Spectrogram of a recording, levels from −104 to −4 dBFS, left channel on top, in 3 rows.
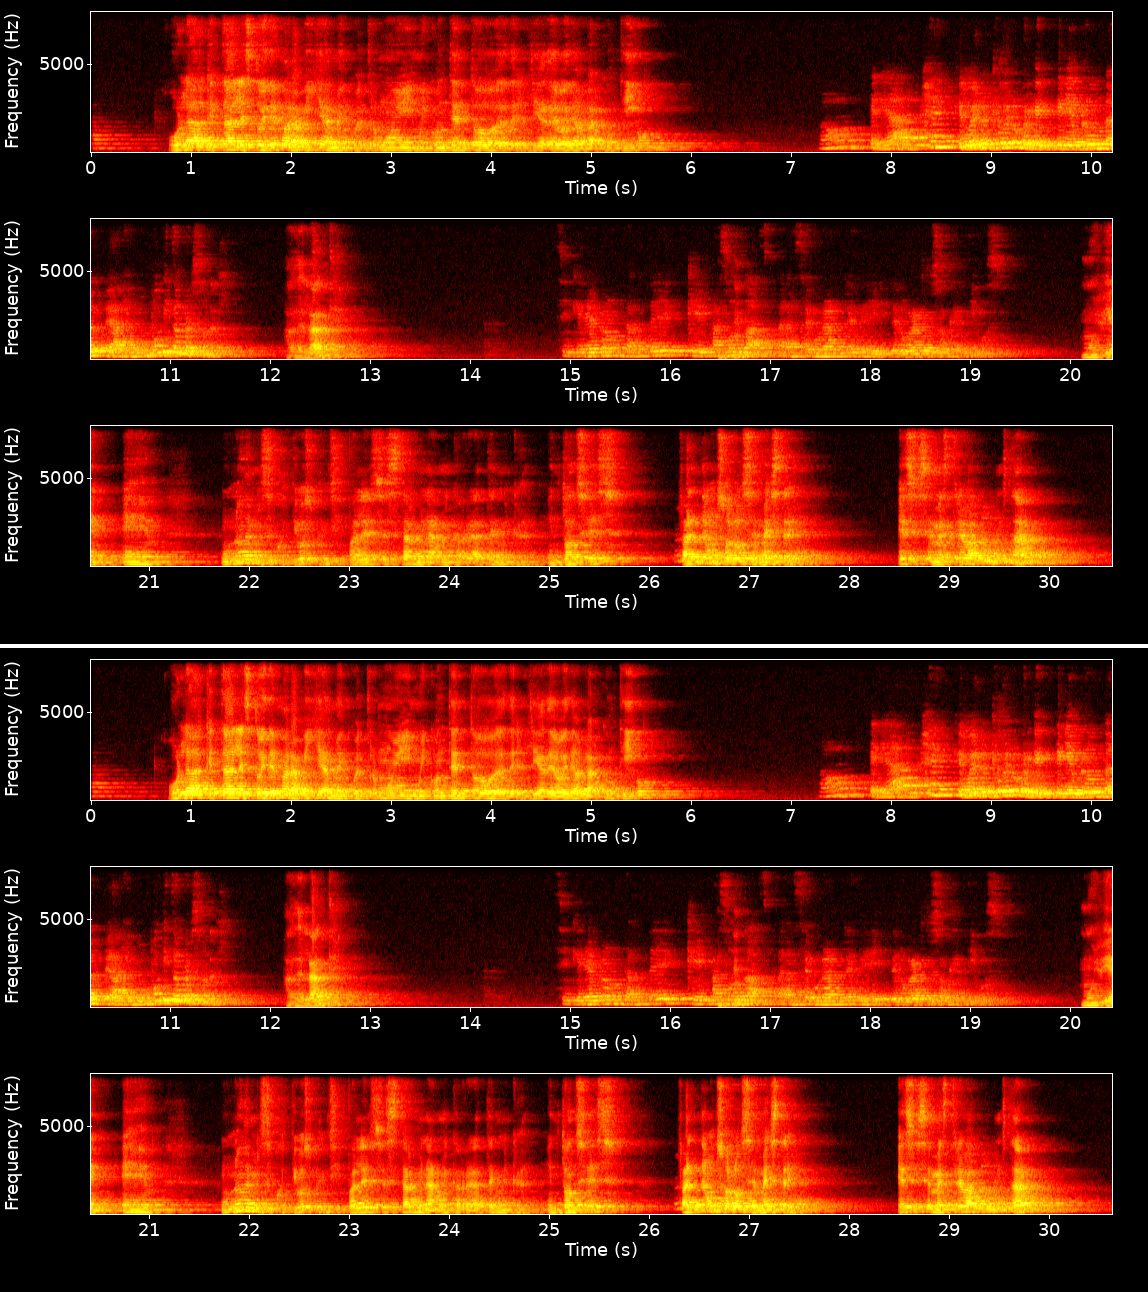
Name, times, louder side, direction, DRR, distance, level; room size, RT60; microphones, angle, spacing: voice 1, 0.8-5.6 12.1-12.7 16.6-16.7 20.1-21.1 21.7-25.7 26.3-27.5 28.5-29.8, right 2 dB, 55° right, 0 dB, 0.4 m, -28 dB
voice 2, 7.3-11.4 14.9-19.3 26.2-26.6 27.4-27.5 28.9-29.9, equal, 85° right, -7 dB, 1.3 m, -32 dB
4.0 x 2.3 x 2.5 m, 1.5 s
head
